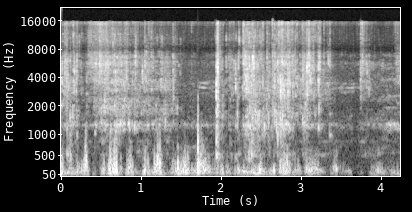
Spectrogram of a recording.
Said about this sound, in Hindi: अब चलते हैं फटाफट से डालते हैं पानी।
